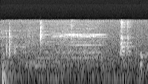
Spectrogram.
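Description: Near silence: quiet room tone with a soft thump at the start and a couple of faint clicks as hands let down long yarn braids.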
